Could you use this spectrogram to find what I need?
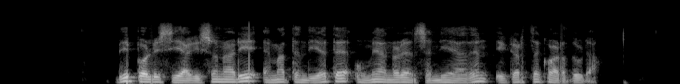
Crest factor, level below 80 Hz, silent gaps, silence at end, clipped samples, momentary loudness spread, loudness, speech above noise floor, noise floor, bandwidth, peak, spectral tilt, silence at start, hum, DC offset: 18 dB; -52 dBFS; none; 0.55 s; under 0.1%; 8 LU; -24 LUFS; 56 dB; -79 dBFS; 7.6 kHz; -6 dBFS; -7 dB/octave; 1.15 s; none; under 0.1%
